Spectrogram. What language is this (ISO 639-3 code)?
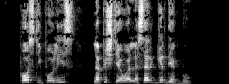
ckb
